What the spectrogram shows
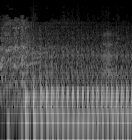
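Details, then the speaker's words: Ordinary motorcycle fitted with an aftermarket keyless alarm system, started using only the remote after a single beep. It catches quickly into an even idle of about sixteen beats a second with no misses. It runs normally. "motor akan menyala dan berfungsi normal seperti biasa."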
